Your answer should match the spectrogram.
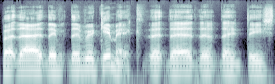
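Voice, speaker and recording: A man's voice: medium pitch, normal speed, smooth, dry recording, clean studio sound. A man co-hosting a podcast, chatting casually with sweary enthusiasm and often repeating himself as he finds words. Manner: sweary, enthusiastic, hesitant repetition. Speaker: podcast co-host. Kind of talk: casual review chat.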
